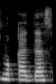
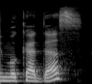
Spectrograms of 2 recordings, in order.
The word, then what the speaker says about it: Mukaddas: to introduce ourselves mukadas my name is mukadas you can call me mukades if you cannot pronounce the i'm an ethnomusicologist filmmaker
